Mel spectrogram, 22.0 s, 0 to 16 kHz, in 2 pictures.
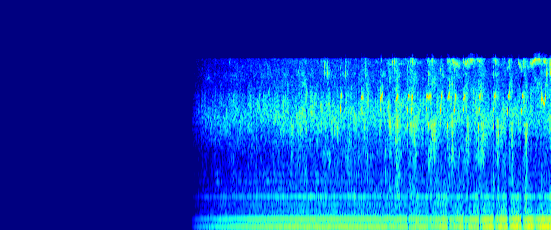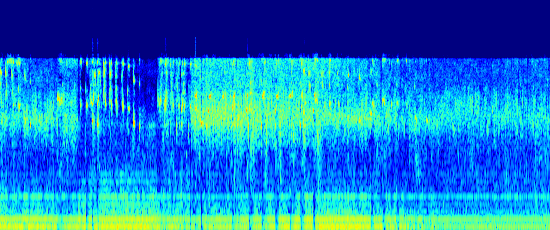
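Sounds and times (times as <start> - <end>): steady low hum: 3.9 - 22.0
eagles chirping and twittering: 4.1 - 22.0.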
